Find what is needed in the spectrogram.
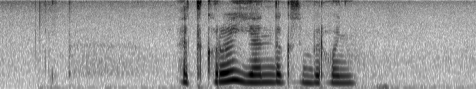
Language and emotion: Russian, neutral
